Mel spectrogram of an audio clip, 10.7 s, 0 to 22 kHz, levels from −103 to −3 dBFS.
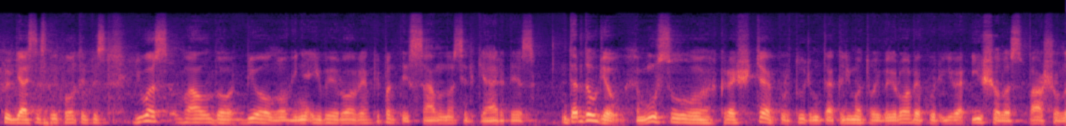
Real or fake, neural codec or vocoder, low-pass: fake; autoencoder, 48 kHz, 32 numbers a frame, DAC-VAE, trained on Japanese speech; 14.4 kHz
